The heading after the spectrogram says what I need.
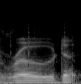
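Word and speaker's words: rood: this oral tradition yeah you could call it road but rude is usually the way we would pronounce it it's just a pole or a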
